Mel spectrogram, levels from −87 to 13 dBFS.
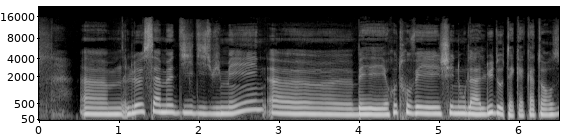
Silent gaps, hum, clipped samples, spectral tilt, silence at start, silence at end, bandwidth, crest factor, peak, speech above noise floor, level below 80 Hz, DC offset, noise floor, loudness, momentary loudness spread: none; none; under 0.1%; -7 dB/octave; 0 s; 0 s; 14 kHz; 12 dB; -2 dBFS; 27 dB; -54 dBFS; under 0.1%; -41 dBFS; -15 LUFS; 6 LU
